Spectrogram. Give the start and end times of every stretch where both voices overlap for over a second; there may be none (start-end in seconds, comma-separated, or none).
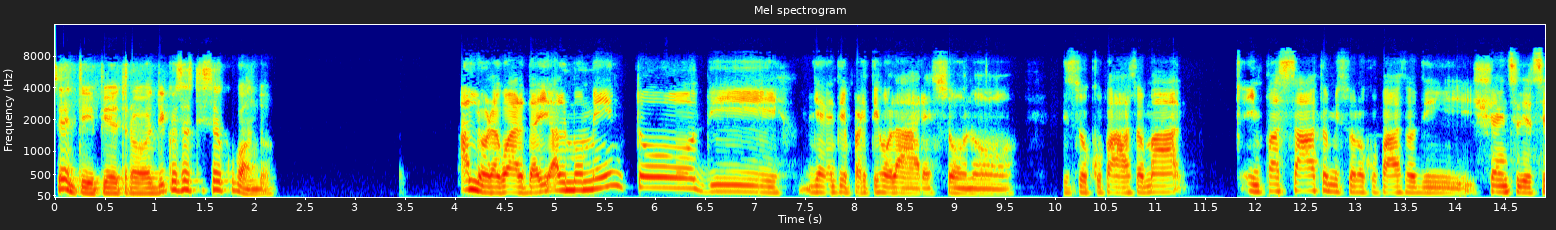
none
